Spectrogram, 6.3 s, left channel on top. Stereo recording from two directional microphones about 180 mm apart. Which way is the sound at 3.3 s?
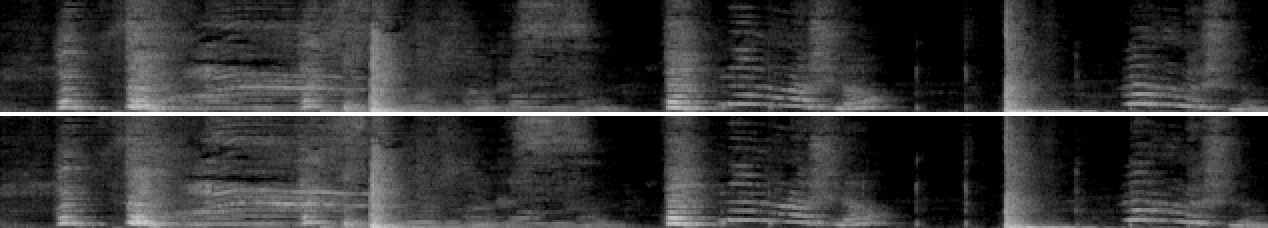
Centre (ahead or behind).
